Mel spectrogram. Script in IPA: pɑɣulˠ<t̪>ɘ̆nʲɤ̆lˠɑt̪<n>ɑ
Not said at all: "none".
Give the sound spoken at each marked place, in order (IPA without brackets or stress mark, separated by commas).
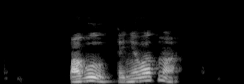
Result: t̪, m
